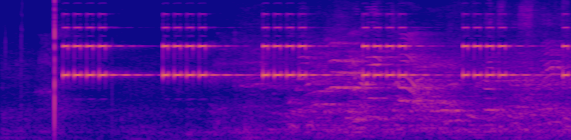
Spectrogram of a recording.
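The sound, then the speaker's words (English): Electronic alarm clock ringing in repeated bursts of rapid, high-pitched beeps, about five groups spaced roughly a second apart, preceded by a single sharp click. “Other people are saying you snooze the alarm when you hear that noise.”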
